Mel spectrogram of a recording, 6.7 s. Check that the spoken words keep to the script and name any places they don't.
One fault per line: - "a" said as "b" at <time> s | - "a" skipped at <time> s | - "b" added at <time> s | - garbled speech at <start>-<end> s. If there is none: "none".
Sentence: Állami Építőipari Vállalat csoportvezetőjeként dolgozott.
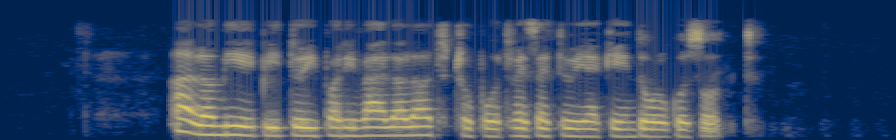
none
